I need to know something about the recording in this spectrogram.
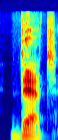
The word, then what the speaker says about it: debt: Debt — это долг или задолженность, читается без буквы.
